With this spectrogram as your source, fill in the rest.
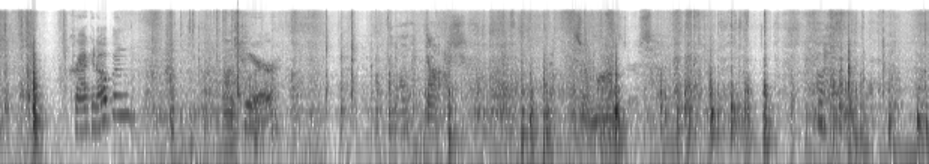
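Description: Cardboard rustles and scrapes as a box is handled.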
